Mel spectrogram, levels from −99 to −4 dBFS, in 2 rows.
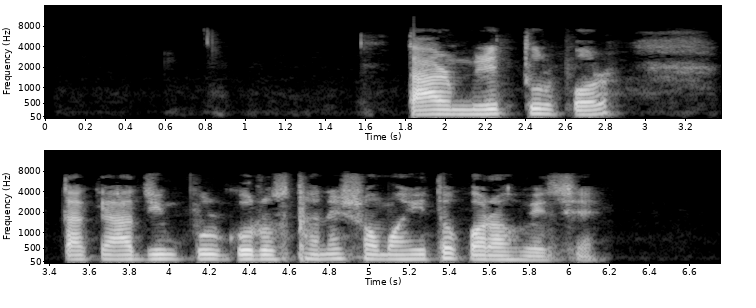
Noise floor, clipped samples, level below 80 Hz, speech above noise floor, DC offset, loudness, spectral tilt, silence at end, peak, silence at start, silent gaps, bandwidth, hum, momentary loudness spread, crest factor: -85 dBFS; under 0.1%; -60 dBFS; 65 dB; under 0.1%; -21 LUFS; -7 dB/octave; 0.65 s; 0 dBFS; 1.8 s; none; 7.4 kHz; none; 8 LU; 22 dB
